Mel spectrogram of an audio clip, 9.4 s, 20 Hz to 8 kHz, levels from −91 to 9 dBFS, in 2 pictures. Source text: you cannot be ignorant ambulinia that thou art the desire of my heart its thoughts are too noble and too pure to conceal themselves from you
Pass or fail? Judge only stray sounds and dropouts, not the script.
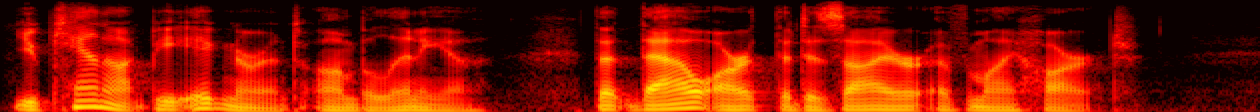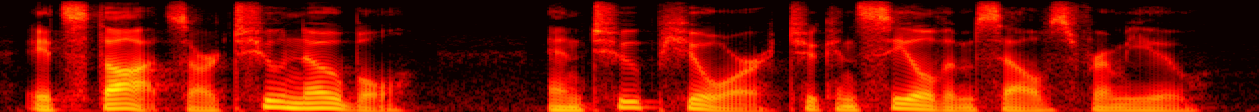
pass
